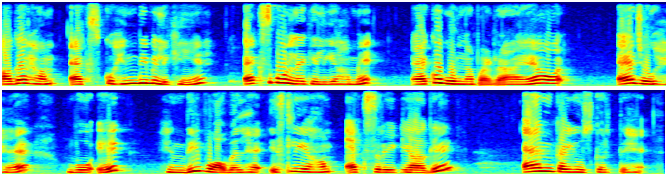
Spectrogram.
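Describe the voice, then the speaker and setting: A woman with an Indian accent teaching a grammar lesson for children, spelling out words letter by letter in a slow, deliberate way. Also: a little high, mellow.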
